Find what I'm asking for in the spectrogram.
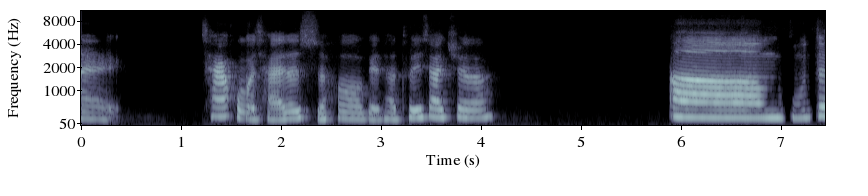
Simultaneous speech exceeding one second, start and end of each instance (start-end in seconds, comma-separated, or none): none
